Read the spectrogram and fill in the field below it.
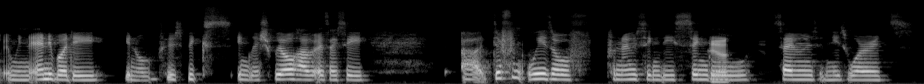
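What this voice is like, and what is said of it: Scottish English accent, rhotic R. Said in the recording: “So you obviously Scottish, you pronounce your R's, right? ... Scottish English”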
